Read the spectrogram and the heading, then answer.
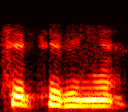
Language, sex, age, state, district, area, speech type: Tamil, female, 30-45, Tamil Nadu, Erode, rural, conversation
